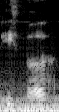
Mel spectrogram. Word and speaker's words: Aether: Boom says, Aether, pronounced Ether, is an old Irish lady that we get the Dusty Essence from.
